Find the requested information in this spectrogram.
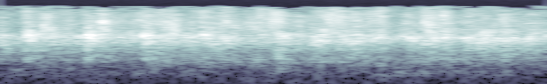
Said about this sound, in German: Allein dafür gibt es schon mal Applaus, ja?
